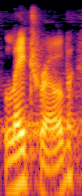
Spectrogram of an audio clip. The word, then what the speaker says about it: Latrobe: let's say you know uh latrobe or as some of you out here in pittsburgh would refer to it latrobe um is our city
